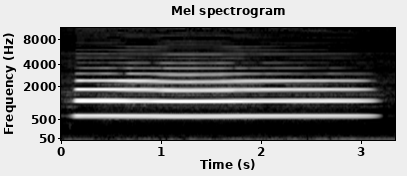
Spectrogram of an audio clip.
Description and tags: Oboe - D5 - bad-pitch-stability
Part of the Good-sounds dataset of monophonic instrumental sounds.
instrument::oboe
note::D
octave::5
midi note::62
good-sounds-id::8190
Intentionally played as an example of bad-pitch-stability
good-sounds, neumann-U87, oboe, single-note, multisample, D5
